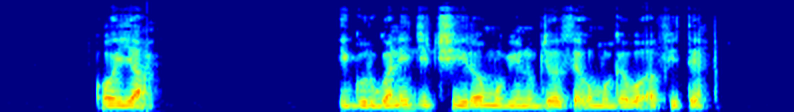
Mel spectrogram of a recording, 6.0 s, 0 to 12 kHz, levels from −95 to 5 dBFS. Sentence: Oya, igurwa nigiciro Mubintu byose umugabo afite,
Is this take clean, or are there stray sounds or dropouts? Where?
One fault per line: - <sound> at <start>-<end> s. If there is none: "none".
none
